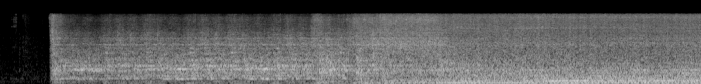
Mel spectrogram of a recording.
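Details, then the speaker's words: Fuel-injected 1986 Pontiac Firebird, cold start without touching the gas: steady starter churn for about three seconds before it catches and idles. It is slow to fire only when cold; owner thinks it needs injector cleaning, cause unconfirmed. "It takes a while to fire up though, just when it's cold."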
